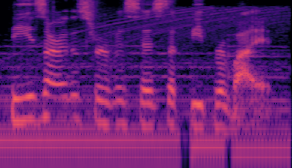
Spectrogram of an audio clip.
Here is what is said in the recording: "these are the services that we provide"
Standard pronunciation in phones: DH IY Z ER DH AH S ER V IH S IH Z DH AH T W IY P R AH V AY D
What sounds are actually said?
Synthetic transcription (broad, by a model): DH IY Z ER DH AH S ER V IH S IH Z DH AH T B IY P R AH V AY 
